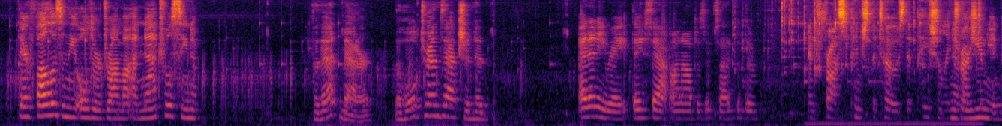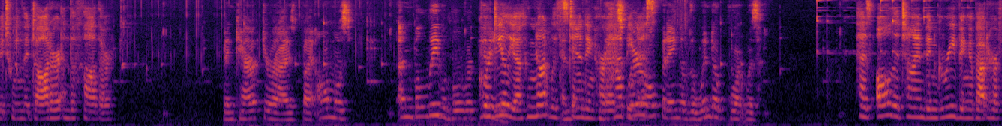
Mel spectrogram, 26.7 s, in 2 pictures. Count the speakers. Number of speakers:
four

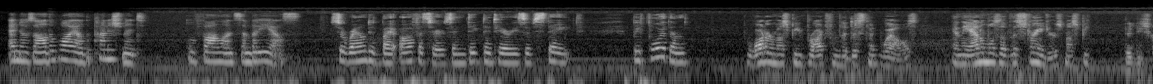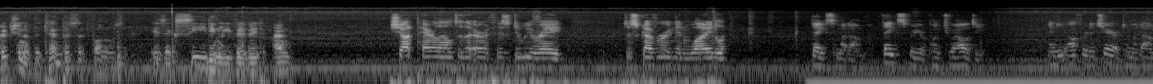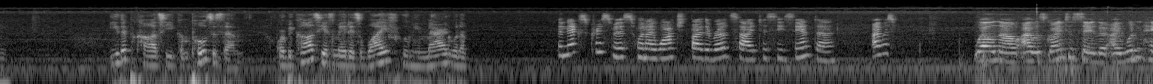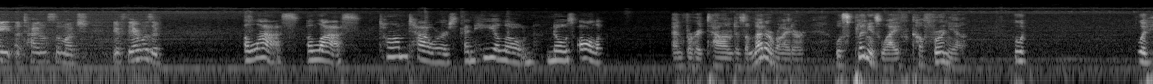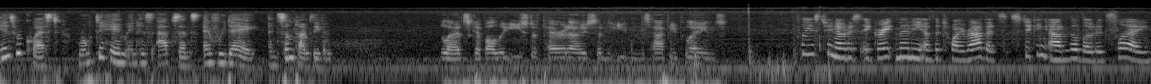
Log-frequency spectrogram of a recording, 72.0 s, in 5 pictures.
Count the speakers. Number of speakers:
ten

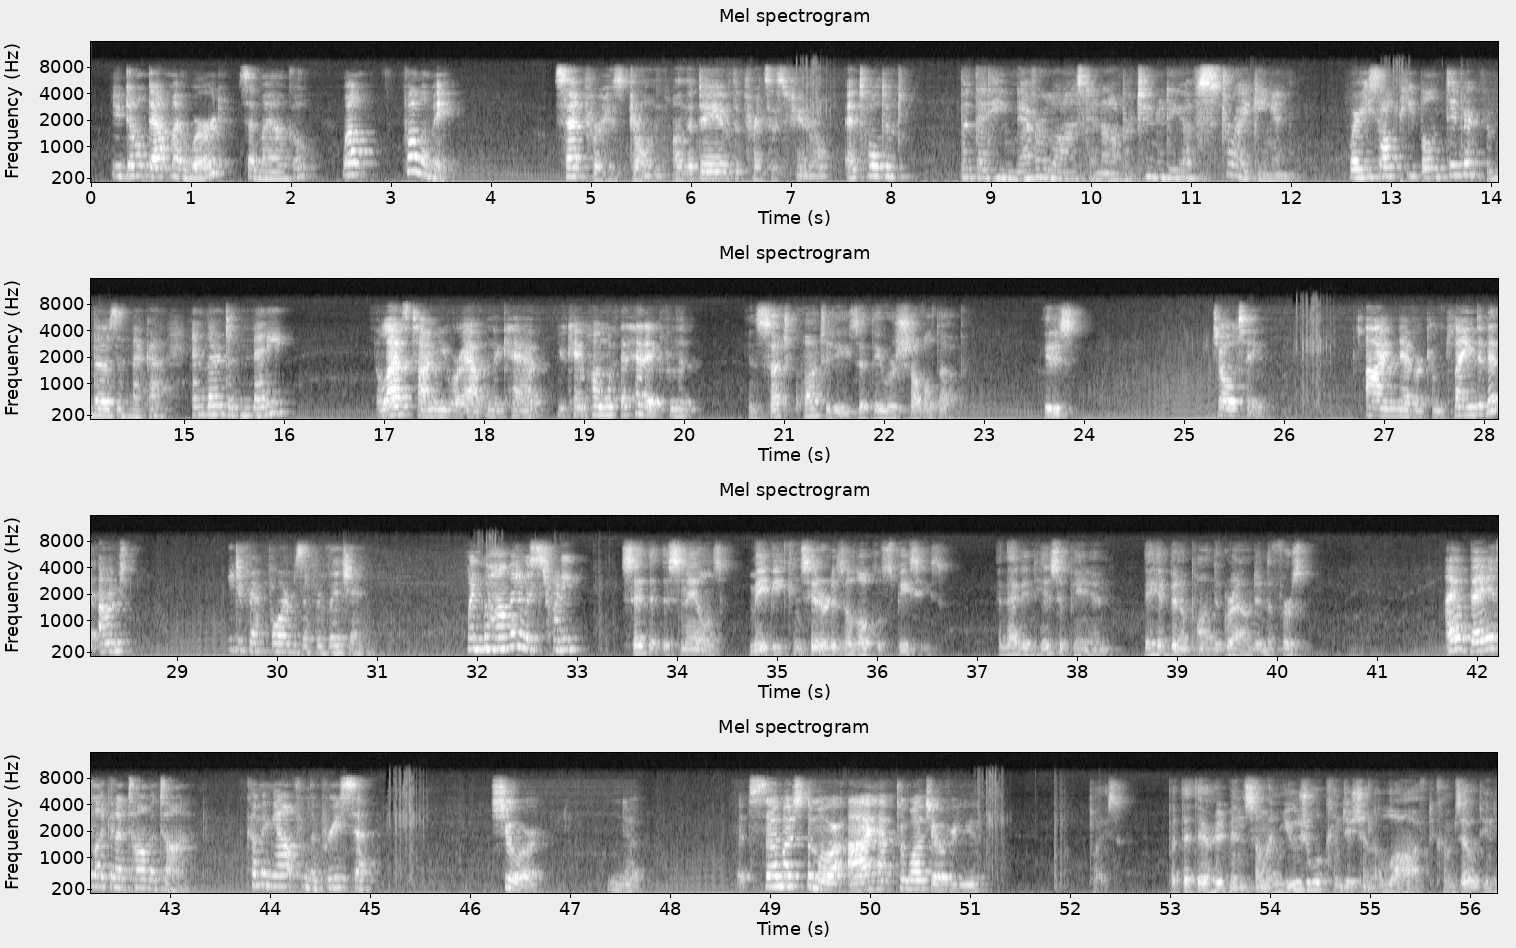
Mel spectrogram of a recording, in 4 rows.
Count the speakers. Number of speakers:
six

